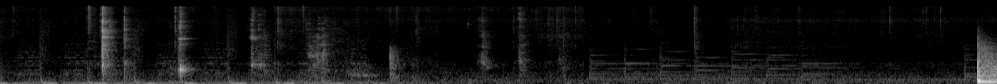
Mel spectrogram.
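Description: Beef slices sizzling on a small tabletop charcoal grill, with sharp clicks of chopsticks against the grill grate over the first five seconds as the meat is turned. Soft background music comes in about six seconds in, and a loud low drum hit lands just before the end.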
